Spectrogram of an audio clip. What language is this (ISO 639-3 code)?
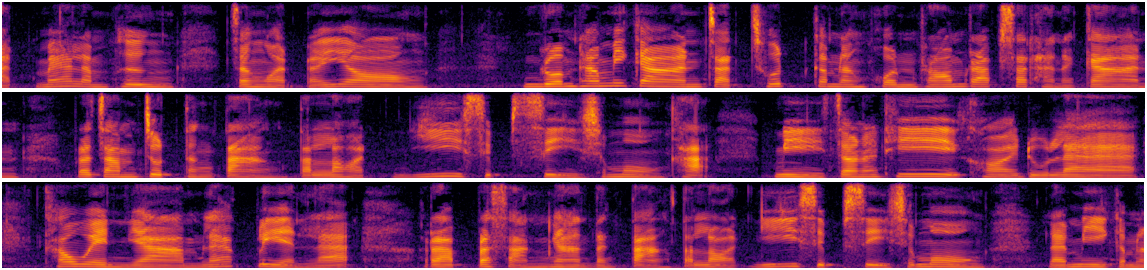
tha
